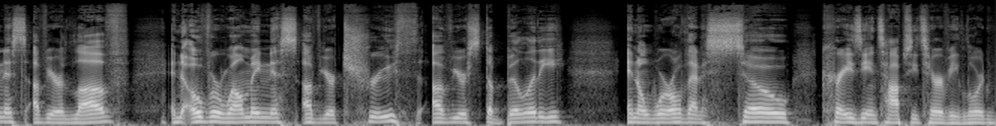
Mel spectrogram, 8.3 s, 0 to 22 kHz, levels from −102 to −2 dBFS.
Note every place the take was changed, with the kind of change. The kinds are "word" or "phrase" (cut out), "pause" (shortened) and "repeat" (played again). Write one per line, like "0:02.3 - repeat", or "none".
none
